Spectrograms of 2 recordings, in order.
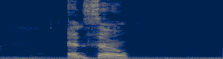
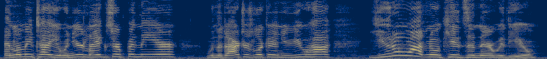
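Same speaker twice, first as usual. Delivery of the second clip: higher and louder, indignant and quick; emphatic outburst; 9 semitones higher, 7 dB louder than usual. Real, not acted. Vlogger telling women viewers about a checkup with kids present, loud indignant outburst. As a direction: let it burst out, half laughing in disbelief.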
